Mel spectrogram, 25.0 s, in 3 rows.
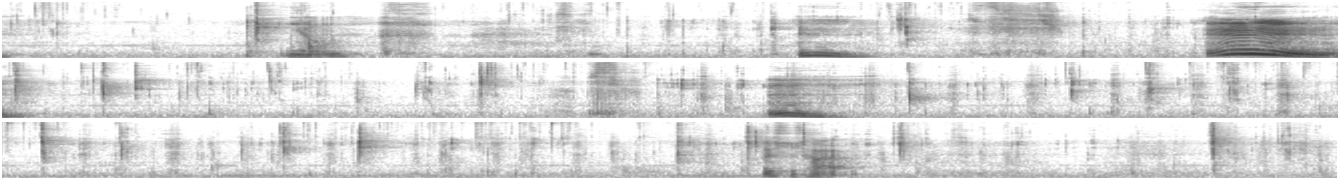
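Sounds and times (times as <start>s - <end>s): chewing with crunches: 0.0s - 1.8s, 2.9s - 7.5s, 8.4s - 25.0s
person humming: 5.0s - 5.4s, 7.5s - 8.4s, 13.1s - 13.6s.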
